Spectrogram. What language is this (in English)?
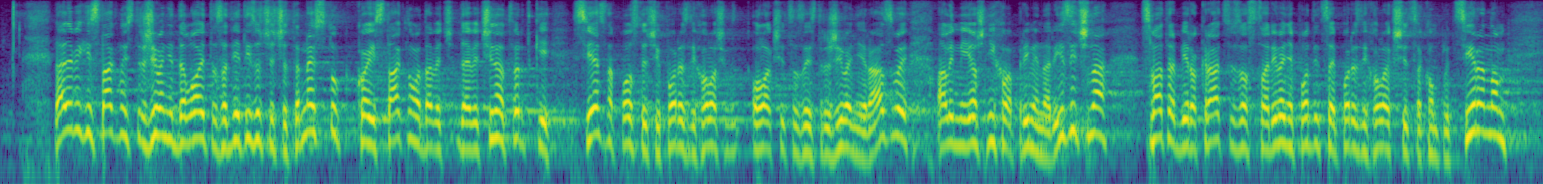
Croatian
